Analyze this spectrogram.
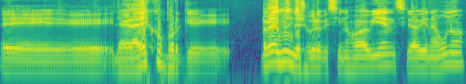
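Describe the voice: A man at medium pitch and moderate pace, his tone clear, smooth and slightly mellow, with ordinary pitch variation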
